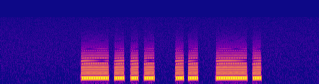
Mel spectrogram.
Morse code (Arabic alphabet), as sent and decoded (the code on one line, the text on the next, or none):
-... .. -.
بين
